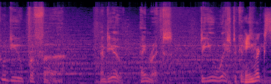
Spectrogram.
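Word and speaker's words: Heinrix: See, feels like it should be Hinrich, but apparently it's Hinrix.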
